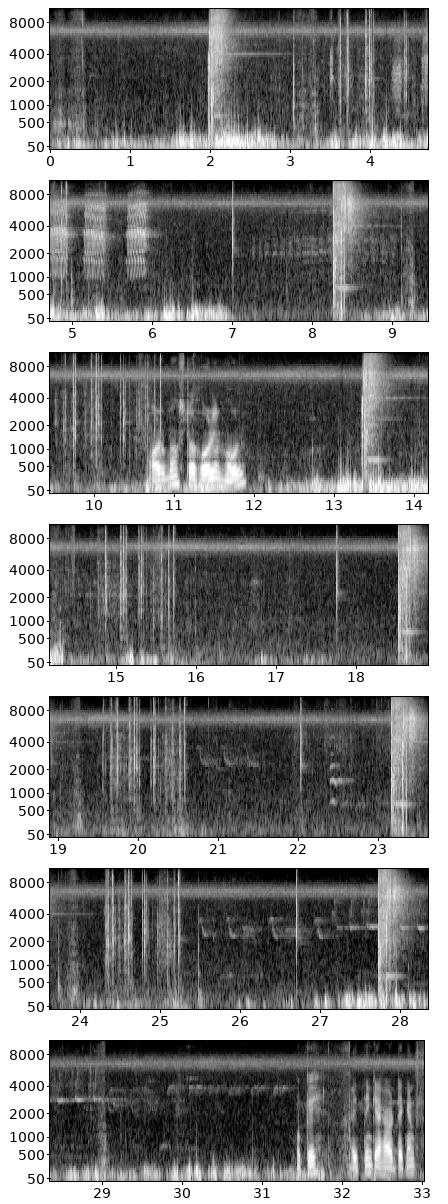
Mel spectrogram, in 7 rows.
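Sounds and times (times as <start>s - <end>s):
air rifle shots: 2.0s - 2.4s, 8.2s - 8.8s, 13.3s - 13.8s, 18.5s - 20.6s, 23.1s - 23.7s, 27.7s - 28.2s
rifle action clicks: 3.5s - 5.1s, 9.5s - 10.9s, 14.8s - 15.8s, 18.5s - 20.7s, 24.3s - 25.5s.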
